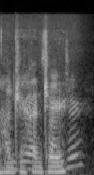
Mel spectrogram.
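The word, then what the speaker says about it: Hunter × Hunter: here super x yeah you don't normally pronounce the x and when it's like that in like japanese shows like hunter hunter you don't say the x in hunter hunter no hunter but they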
